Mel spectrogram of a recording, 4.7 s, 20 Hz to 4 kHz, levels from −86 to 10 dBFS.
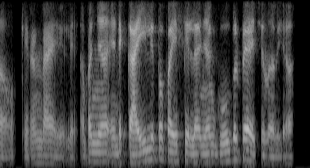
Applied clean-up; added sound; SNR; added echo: none; none; none; none.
